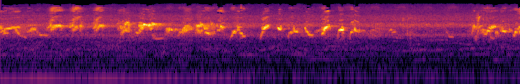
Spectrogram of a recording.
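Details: A red-whiskered bulbul male in song, urged on by a female: busy twittering phrase of tumbling whistled notes peaking in a few loud sharp syllables, a short pause, then the chatter resumes.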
